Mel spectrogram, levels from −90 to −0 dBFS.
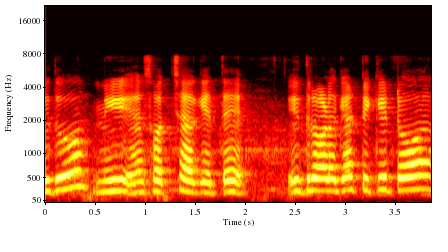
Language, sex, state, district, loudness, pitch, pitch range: Kannada, female, Karnataka, Raichur, -15 LUFS, 240 Hz, 220-260 Hz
